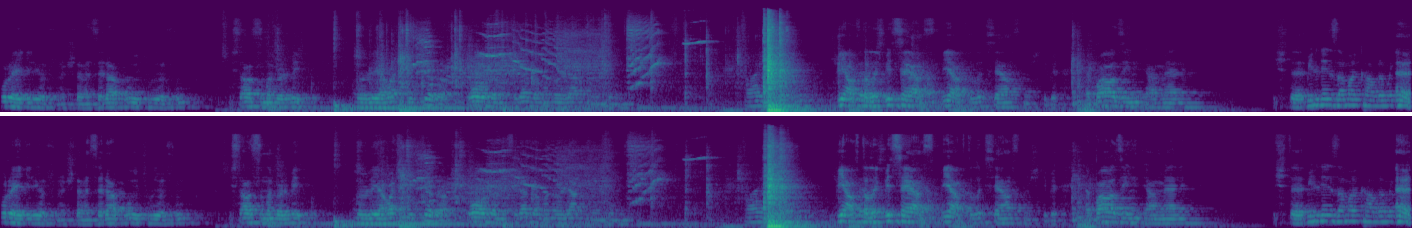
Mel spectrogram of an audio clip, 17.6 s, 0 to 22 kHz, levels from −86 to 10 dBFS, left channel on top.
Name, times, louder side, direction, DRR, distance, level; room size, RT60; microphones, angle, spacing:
voice 1, 0.0-2.4 2.9-3.8 4.4-8.0 10.4-14.9 15.9-16.3 17.4-17.6, right 1 dB, 40° right, 1 dB, 1.7 m, -47 dB
sound 1, 2.7-15.4, left 2 dB, 50° left, 1.4 m, -41 dB
sound 2, 3.7-12.1, equal, 75° right, 5.0 m, -57 dB
voice 2, 9.3-10.0 10.4-11.7 16.2-17.6, left 1 dB, 15° left, 2 dB, 1.1 m, -51 dB
21.5 x 11.0 x 2.5 m, 0.99 s
head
